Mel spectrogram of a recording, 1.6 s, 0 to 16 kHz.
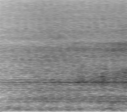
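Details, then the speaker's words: Abandoned 1966 Ford F5 truck just revived, choke halfway: soft, even idle that smooths out and holds steady with no ticking or valve noise, likened to a sewing machine; idles cleanly. "My grandmother used to have a Singer sewing machine that sounded just like that it is amazing that sounds great I know there's like there's no there's no valve noise no no"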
